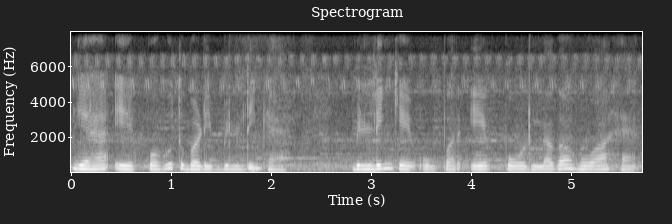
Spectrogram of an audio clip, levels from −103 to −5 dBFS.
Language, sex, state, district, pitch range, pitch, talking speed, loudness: Hindi, female, Uttar Pradesh, Saharanpur, 190-215 Hz, 200 Hz, 145 wpm, -17 LUFS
